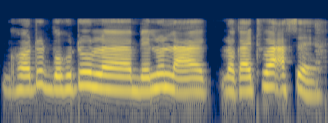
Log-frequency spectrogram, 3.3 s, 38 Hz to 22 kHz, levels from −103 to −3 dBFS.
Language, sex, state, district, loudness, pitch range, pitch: Assamese, male, Assam, Sonitpur, -16 LUFS, 200-235 Hz, 215 Hz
